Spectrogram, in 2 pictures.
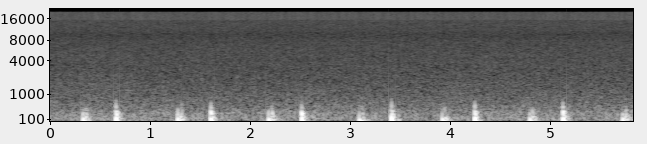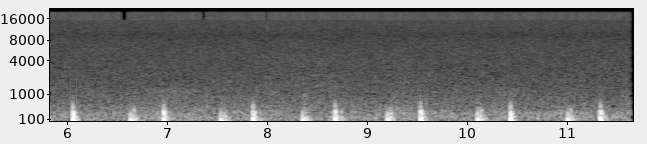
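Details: Male ASMR recording of his own heart: steady, soft, regular thumping heartbeat at about 67 per minute with no extra sounds; normal heart sounds.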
